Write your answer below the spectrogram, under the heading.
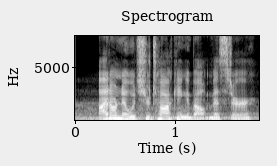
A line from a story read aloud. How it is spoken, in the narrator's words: she said, trying to keep her voice from shaking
